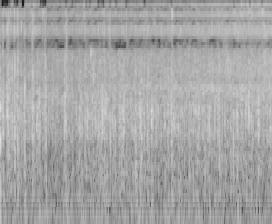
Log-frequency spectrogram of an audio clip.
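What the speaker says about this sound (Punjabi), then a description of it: "ਹੁਣ ਮੀਂਹ ਫੇਰ ਵੱਧ ਗਿਆ" Heavy windless monsoon rain pours steadily on paddy-season farmland, a dense continuous hiss of drops hitting surfaces with no letup.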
